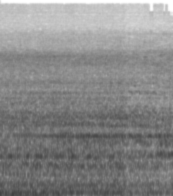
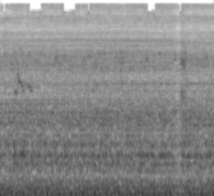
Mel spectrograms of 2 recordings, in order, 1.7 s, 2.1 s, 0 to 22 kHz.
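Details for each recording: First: Suzuki Every Wagon after repair of a misfire on one cylinder: small petrol engine idles smoothly and evenly with air conditioning on, no vibration, stumble or shake. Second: Suzuki Every Wagon (DA64W) kei van petrol engine idling with strong vibration that is worse with the AC on. An uneven, shaking low thump comes from a misfire in one cylinder, and the tensioner bearing and belt are also noisy.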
